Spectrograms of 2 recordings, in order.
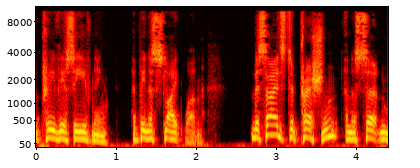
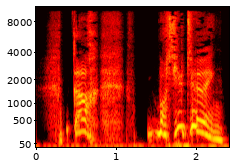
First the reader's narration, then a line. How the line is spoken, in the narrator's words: cried, in dismay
